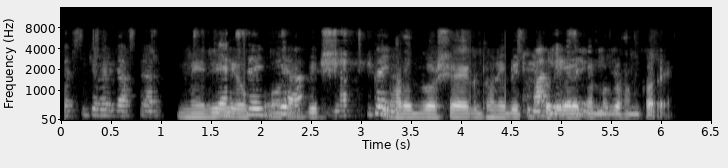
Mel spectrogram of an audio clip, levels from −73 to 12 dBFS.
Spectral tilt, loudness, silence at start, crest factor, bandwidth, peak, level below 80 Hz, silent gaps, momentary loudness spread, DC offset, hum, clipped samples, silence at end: -5.5 dB/octave; -17 LUFS; 0.05 s; 14 dB; 8 kHz; -2 dBFS; -54 dBFS; 1.07-1.13 s; 13 LU; under 0.1%; none; under 0.1%; 0.45 s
